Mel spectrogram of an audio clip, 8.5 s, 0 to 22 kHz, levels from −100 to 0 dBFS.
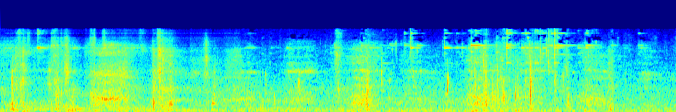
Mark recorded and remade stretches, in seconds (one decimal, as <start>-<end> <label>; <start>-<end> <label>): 0.0-3.0 remade; 3.0-8.5 recorded

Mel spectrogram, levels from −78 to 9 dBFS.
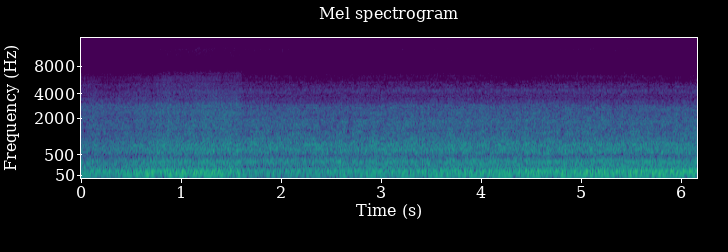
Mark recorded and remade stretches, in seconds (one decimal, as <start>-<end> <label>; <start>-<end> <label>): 0.0-2.6 remade; 2.6-6.2 recorded

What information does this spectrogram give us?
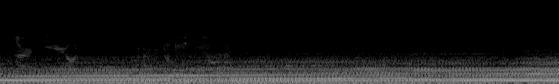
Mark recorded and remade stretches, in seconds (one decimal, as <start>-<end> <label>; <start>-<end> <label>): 0.0-1.3 recorded; 1.3-2.3 remade; 2.3-5.6 recorded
